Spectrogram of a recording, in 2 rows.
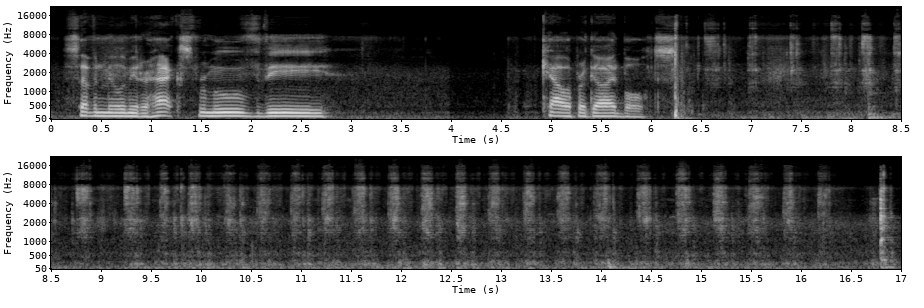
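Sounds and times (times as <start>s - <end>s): hex tool rasping strokes: 6.4s - 16.6s.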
